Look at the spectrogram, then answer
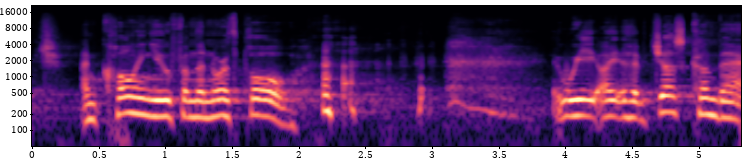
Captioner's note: laughs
